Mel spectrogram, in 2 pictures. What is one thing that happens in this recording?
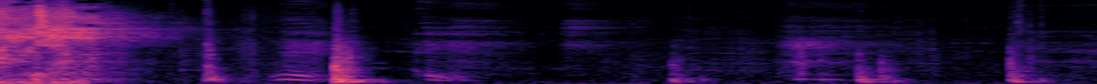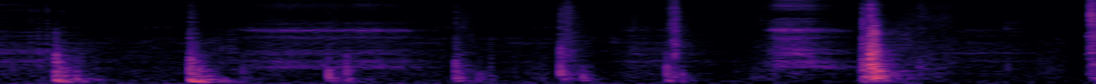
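Footsteps thud slowly across a wooden floor.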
